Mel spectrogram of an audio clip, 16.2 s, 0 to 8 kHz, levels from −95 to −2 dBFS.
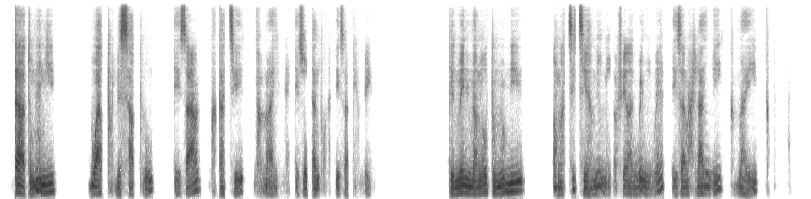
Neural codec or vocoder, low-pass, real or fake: codec, 16 kHz, 0.5 kbps, FreqCodec, larger model; 7.2 kHz; fake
